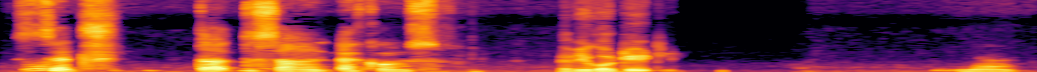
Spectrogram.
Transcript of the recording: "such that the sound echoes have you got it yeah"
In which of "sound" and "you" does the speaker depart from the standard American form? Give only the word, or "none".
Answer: sound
